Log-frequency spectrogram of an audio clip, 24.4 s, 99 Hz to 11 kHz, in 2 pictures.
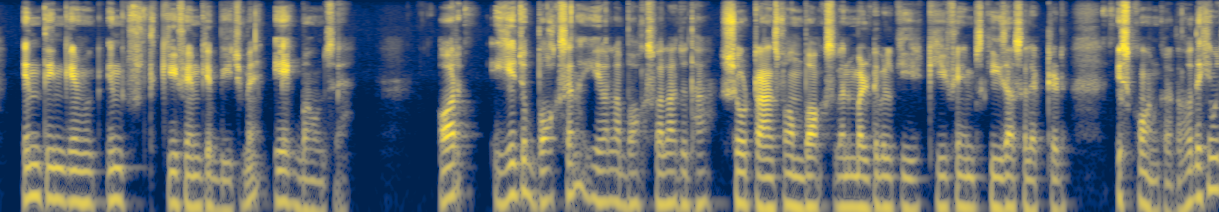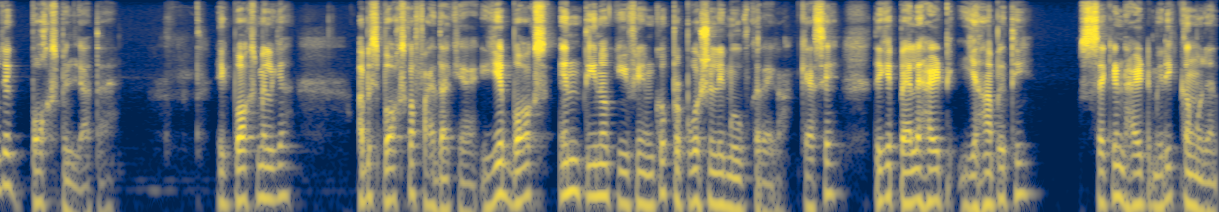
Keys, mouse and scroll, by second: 1.4 click, 11.0 click.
